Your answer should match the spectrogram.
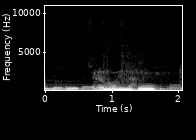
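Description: Les Paul-style electric guitar playing a slow single-note pentatonic phrase with the added ninth, several notes held one after another, the last one fading near the end.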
